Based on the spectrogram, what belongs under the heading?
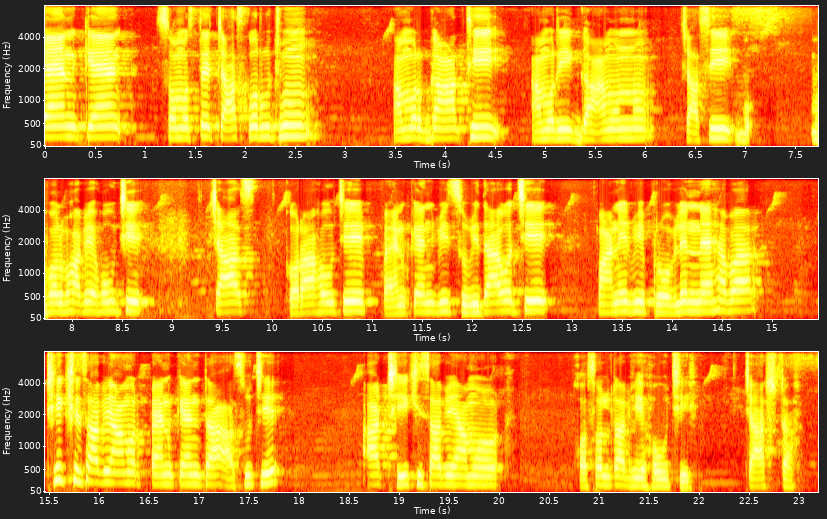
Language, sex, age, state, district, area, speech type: Odia, female, 45-60, Odisha, Bargarh, urban, spontaneous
